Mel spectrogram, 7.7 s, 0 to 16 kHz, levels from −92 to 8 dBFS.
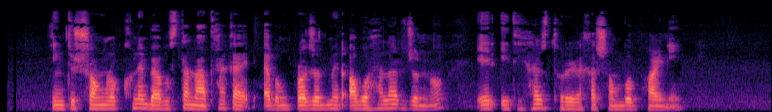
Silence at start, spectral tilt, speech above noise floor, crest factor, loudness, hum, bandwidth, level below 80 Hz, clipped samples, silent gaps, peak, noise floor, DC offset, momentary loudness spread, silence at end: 0.5 s; -5.5 dB/octave; 36 dB; 20 dB; -23 LUFS; none; 11.5 kHz; -66 dBFS; under 0.1%; none; -2 dBFS; -58 dBFS; under 0.1%; 9 LU; 0.95 s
